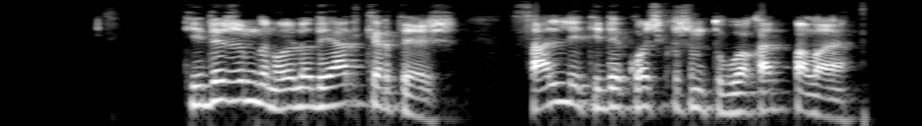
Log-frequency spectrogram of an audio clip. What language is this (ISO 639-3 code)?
chm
